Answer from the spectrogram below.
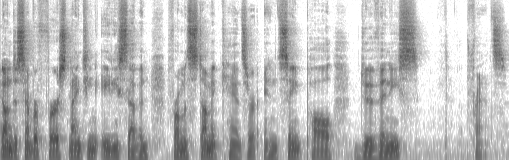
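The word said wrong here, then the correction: Saint-Paul-de-Vence: Is that how you say it? Venise? – St. Paul de Vence. – Oh, St. Paul de Vence, France.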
